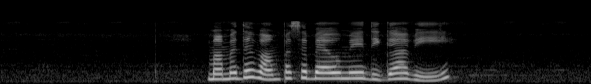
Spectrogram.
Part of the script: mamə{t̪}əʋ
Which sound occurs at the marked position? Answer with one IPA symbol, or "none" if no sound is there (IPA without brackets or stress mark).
d̪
